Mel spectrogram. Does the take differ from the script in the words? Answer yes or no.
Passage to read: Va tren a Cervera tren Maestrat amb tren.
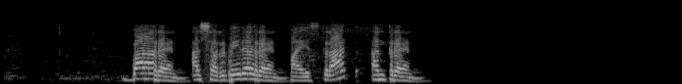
no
